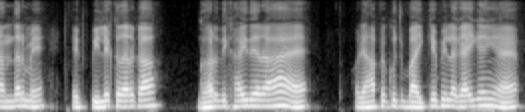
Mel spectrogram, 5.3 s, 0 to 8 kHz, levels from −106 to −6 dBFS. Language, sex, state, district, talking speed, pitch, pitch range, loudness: Hindi, male, Jharkhand, Garhwa, 230 wpm, 150 Hz, 140-165 Hz, -14 LUFS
